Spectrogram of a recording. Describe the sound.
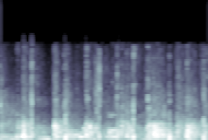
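Applause from an audience at a lively German-language event, with quick, crisp claps packed into a busy, fairly loud burst that stays steady for its short length.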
